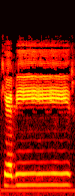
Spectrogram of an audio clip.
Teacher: the را is going to be soft because there's a ياء and preceded by a كسرة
